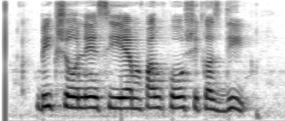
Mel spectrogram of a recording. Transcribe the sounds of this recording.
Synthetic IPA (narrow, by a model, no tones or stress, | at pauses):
bikʃoːnesiːempɐŋkkoʃɪkəsd̪iː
